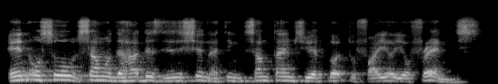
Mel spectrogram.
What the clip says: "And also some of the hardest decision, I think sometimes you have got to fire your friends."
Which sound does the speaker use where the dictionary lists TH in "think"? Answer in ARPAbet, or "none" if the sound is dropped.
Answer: T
